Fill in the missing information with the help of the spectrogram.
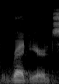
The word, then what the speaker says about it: Rudyard: I'm sorry, actually, after we did both tours, we took a break, and then for lunch, we went down to, well, it's spelled Rudyard, but we were told it's pronounced Redyard.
